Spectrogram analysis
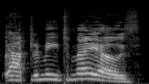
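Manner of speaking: loud, laughing mock Australian that slips into Cockney; a comic Cockney-ish Aussie accent, laughing; botched Australian going Cockney. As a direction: shout a clumsy Aussie accent that turns Cockney. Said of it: "I guess I went Cockney there".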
